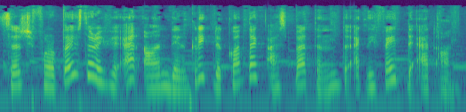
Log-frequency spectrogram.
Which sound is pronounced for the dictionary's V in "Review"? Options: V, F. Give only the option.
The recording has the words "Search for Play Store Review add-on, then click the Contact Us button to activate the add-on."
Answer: F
